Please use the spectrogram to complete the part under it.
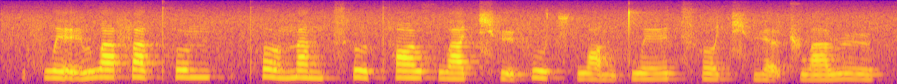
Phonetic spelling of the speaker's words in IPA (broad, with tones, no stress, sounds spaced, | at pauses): f w ḛ˨˩ ɪ̯ ɻ w ä˦ f ä˦ t̪ʰ ʊ˦ ŋ | t̪ʰ ɤ˥˨ n̪ a˥˨ n t͡sʰ ɹ̩˥˨ t̪ʰ ɑ˦ ʊ̯ x w ä˨˦ t͡ɕʰ y̰˨˩ f u˥˨ t͡sʰ w ɑ̰˨˩ ŋ t̪ w e˨˦ ɪ̯ t͡sʰ ɤ˨˦ t͡ɕʰ ɥ ɛ̰˨˩ ʈ͡ʂ w ä˦ ɻ ɻ̩˥˨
